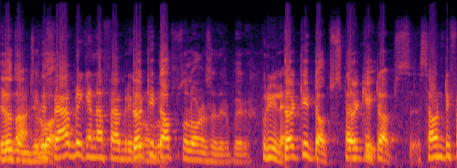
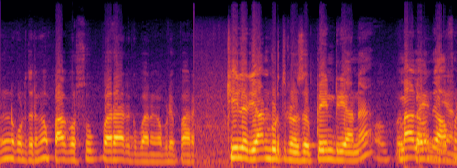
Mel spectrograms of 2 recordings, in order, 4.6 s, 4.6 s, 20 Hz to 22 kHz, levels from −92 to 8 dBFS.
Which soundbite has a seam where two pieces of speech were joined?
second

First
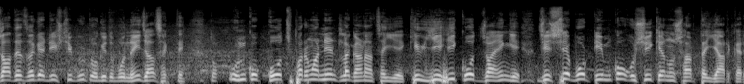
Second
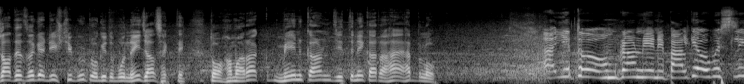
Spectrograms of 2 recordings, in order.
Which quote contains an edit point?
first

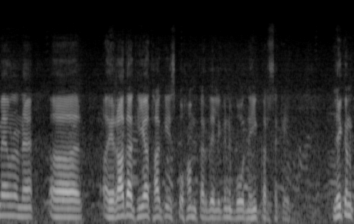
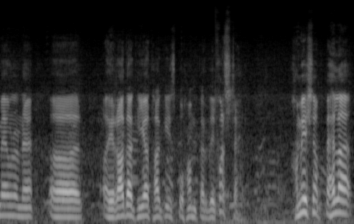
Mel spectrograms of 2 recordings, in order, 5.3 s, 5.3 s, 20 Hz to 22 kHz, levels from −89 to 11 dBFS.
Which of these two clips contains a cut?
second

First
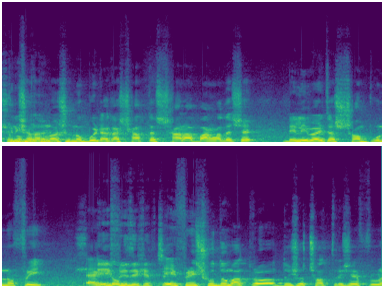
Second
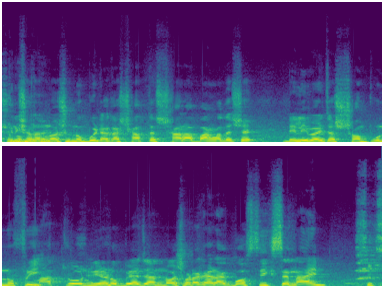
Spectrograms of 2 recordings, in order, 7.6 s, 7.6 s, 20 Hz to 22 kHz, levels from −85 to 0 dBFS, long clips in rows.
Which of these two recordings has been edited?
second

